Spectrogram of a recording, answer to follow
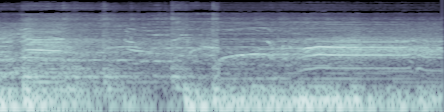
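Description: Arena crowd screaming and cheering over loud live pop music with a heavy bass beat, picked up by a phone in the stands. The bass drops out briefly just under two seconds in, then returns.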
